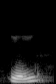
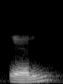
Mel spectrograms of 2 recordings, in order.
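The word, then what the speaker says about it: él: Okay, here it is not il. Okay, the way you pronounce in English. In Spanish, the letter E is pronounced as the letter A of English. Okay, so that's why you will say it L and she will be ella.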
